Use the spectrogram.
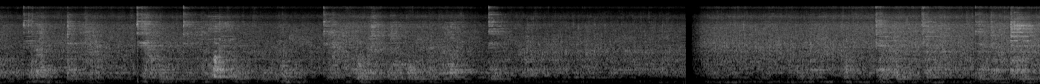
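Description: Fried potatoes and pointed gourd sauté together in a pan, giving a steady close sizzle broken by regular scraping stir strokes, with a brief dropout near the end and no talk.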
